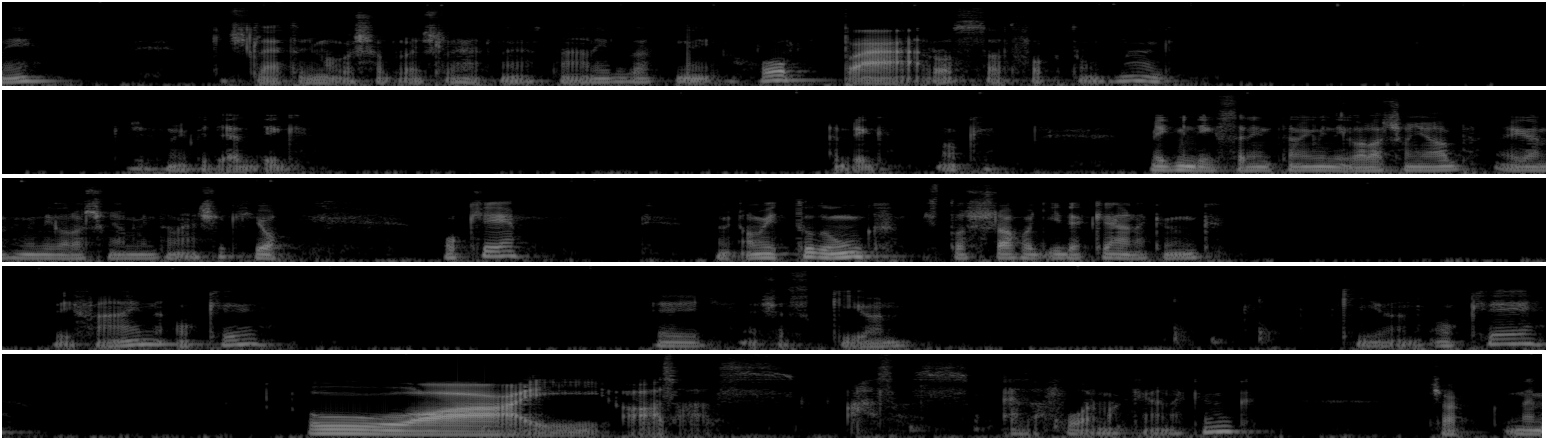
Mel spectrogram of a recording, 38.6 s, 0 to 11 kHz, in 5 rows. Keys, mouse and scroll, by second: 2.4 1, 3.1-3.7 click, 4.0 ctrl+z, 4.5 click, 6.9 w, 7.3-8.5 drag, 11.1-11.7 drag, 15.8 ctrl+z, 16.7 click, 22.2 click, 23.7 right click, 24.0-26.3 drag, 27.0-28.5 drag, 28.7 scroll down 1, 29.0 middle click, 29.4-30.0 alt+middle click, 30.2 e, 30.7-32.9 drag, 33.0 scroll down 1, 33.3-35.5 alt+middle drag, 35.7 scroll up 1, 36.1 alt+middle click, 36.7 scroll up 1, 37.5-38.5 click.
